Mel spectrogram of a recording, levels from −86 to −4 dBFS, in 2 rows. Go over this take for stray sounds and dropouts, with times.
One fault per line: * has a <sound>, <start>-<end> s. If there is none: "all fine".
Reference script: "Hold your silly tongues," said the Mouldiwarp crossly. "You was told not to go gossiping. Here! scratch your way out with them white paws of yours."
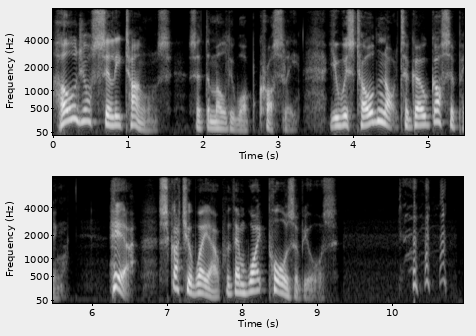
* has a laugh, 10.1-10.7 s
